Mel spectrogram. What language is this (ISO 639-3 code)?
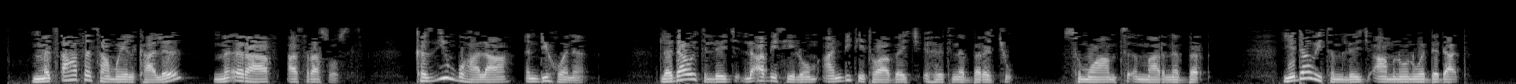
amh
